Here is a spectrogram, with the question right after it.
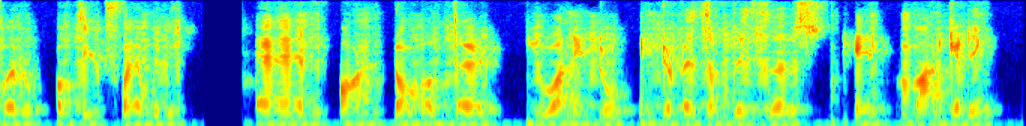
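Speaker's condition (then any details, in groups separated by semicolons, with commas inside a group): Laryngectomy for vocal cord cancer, stage 4 vocal cord cancer; speaks with electrolarynx; stage 4 vocal cord cancer at 44, Dr. Kultup Patel surgery, tracheostomy, 30 radiotherapy in Ahmedabad; 25-26 years post cancer, breathes only through neck stoma, self-taught electrolarynx held under chin; lost natural voice, hoarse then whispering, wrote 3 months, robotic electrolarynx voice, no pitch or emotion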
